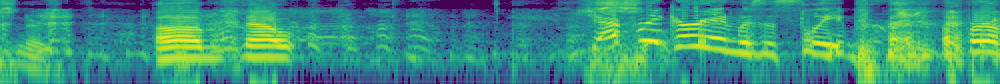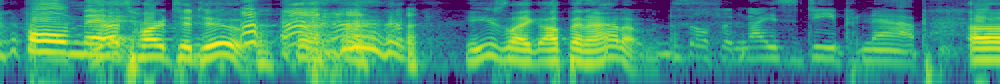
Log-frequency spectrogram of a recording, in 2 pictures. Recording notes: This is the live broadcast from The Cakeshop on the Lower East Side in New York City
